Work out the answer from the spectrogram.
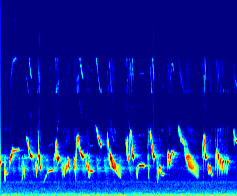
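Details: Canary master song imitating blackthroat and edel sanger phrases, used to train birds: a rapid string of clear, high whistled slurs and short downward sweeps, tightly packed and continuous.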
